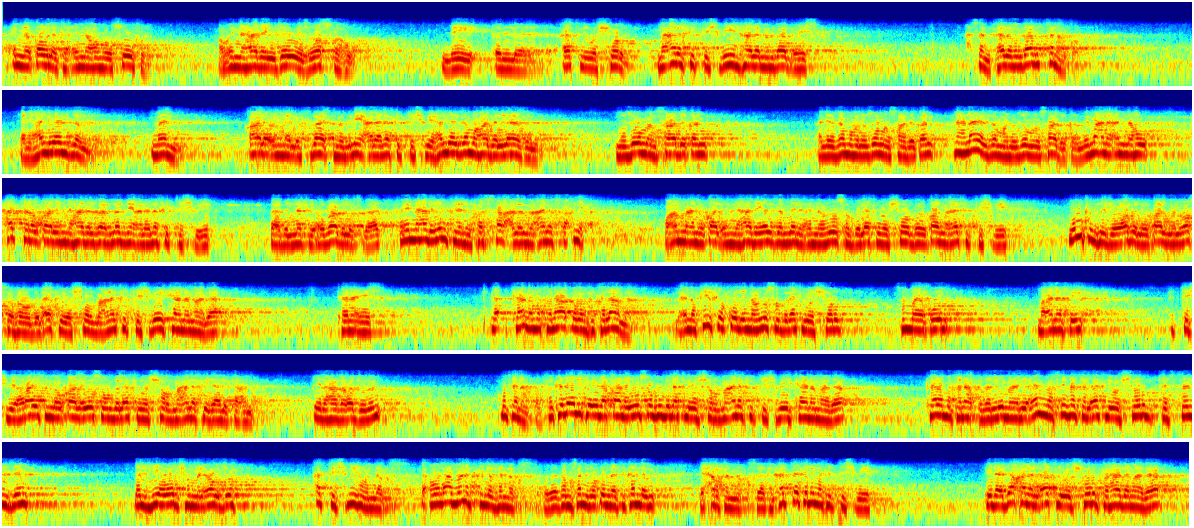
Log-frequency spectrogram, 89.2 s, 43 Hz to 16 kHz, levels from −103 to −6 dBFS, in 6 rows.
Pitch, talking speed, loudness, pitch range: 180 Hz, 125 wpm, -15 LUFS, 165-195 Hz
